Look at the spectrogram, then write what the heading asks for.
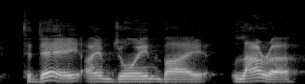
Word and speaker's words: Laura: So yes, I'm originally Lithuanian, so even if it's spelled the same, people who know me or my friends, my work colleagues, they know that it's pronounced Laura. Yeah, it's one of the most common names in the world, but the pronunciation changes depending on where you are.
